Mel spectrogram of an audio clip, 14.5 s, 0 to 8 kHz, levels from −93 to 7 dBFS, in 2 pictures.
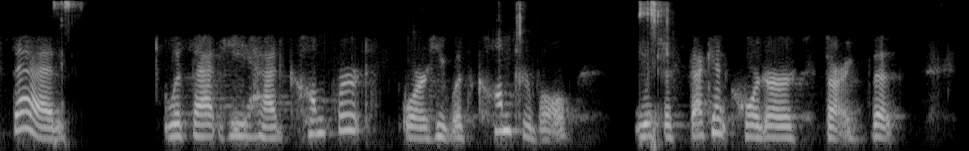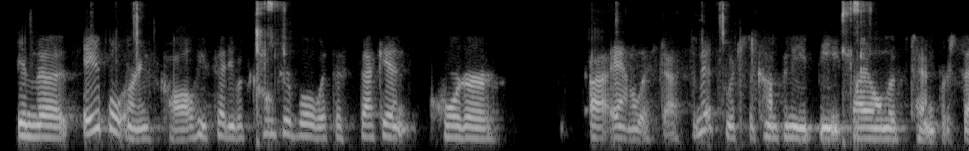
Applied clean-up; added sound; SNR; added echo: neural mask model Resemble Enhance denoiser.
